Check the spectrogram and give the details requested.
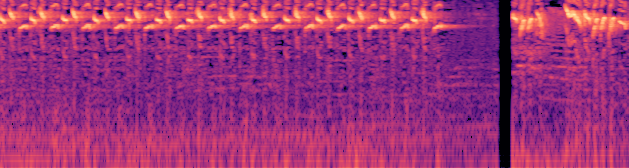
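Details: Rapid shrill chirps of a mountain white-eye's 'nembak' lure song, about three notes a second for four seconds, then a short silence and a burst of denser twittering.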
